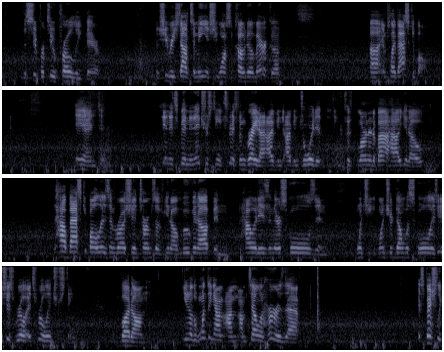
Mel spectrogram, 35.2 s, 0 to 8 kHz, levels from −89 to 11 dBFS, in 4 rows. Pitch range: 165-200 Hz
